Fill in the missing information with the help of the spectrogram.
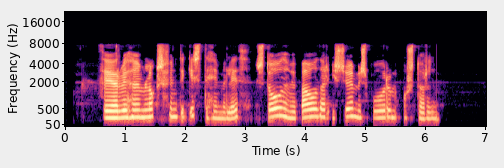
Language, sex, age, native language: Icelandic, female, 30-39, Icelandic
